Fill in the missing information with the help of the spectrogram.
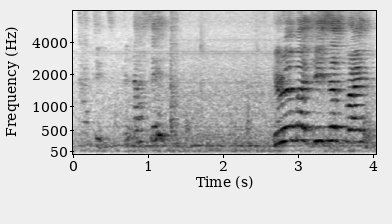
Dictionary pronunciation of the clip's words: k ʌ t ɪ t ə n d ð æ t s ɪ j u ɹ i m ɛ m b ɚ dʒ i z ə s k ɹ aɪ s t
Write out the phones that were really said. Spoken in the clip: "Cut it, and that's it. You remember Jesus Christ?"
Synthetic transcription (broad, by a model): k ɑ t ɪ t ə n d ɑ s ɪ j u ɹ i m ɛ m b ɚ dʒ i s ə s k ɹ aɪ s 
